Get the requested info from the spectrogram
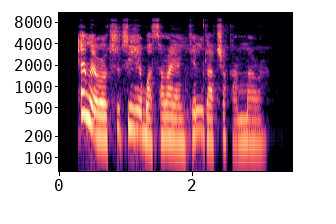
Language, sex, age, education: Igbo, female, 15-29, tertiary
